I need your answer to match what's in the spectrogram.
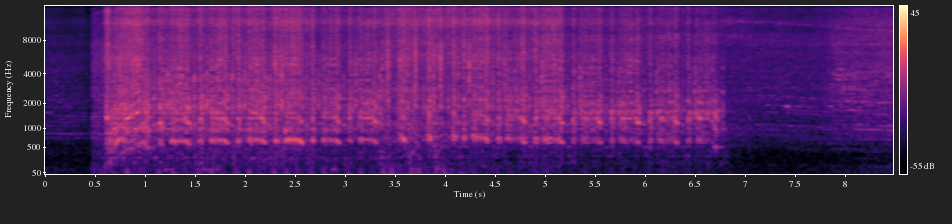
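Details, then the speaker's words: Skoda Fabia diesel with VW Polo engine that stopped while driving: about six seconds of quick, light, even cranking with no firing; sounds like little or no compression, timing checked OK, compression test planned. Cause suspected, not confirmed. "गाड़ी चलते-चलते रुक गई। ग्राहक का यही कहना है, तो चलिए इसे चालू करके देखते हैं।"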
